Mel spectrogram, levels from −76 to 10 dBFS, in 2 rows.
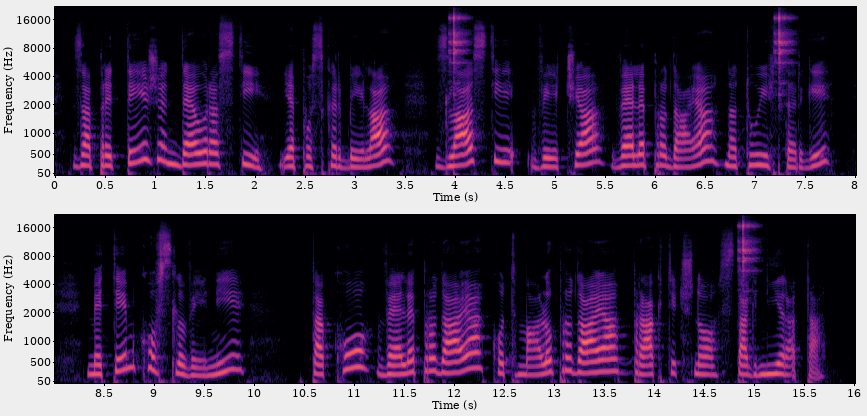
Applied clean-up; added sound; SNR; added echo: none; Tambourine; 4 dB; none.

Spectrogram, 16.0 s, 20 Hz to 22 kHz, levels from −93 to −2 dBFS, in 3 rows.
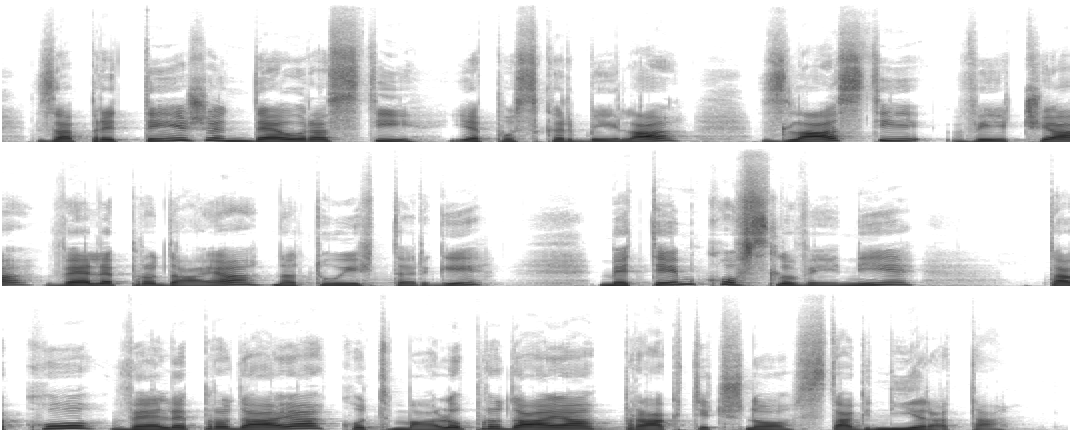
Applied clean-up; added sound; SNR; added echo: none; none; none; none.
